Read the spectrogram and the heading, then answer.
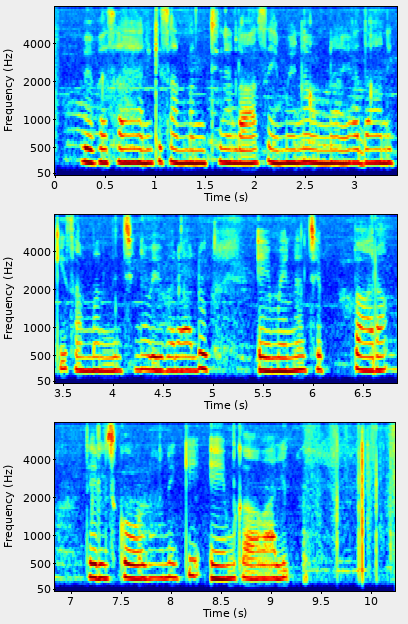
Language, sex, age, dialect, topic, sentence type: Telugu, female, 25-30, Telangana, banking, question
